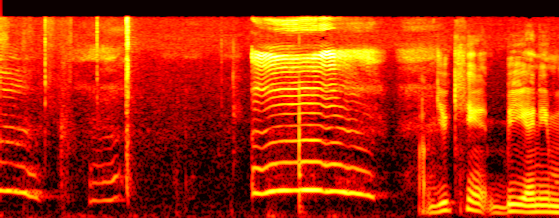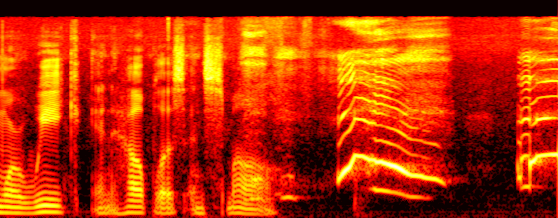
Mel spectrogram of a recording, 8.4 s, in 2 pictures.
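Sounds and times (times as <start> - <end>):
newborn baby babbling and crying: 0.0 - 1.0, 1.9 - 3.0, 6.0 - 8.3
speech: 3.2 - 6.4.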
